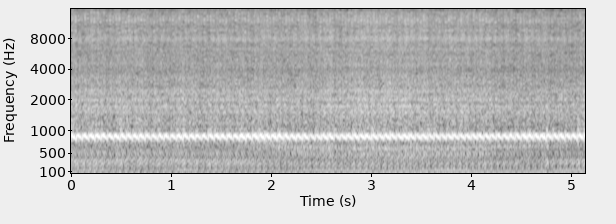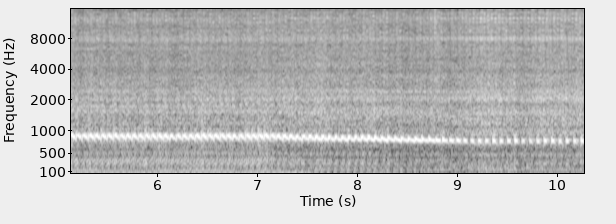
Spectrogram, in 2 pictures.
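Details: Small single-cylinder engine converted to propane/natural gas, new NGK spark plug, zero-pressure regulator, loaded by grid-tie inverter, cold start: even, steady running under load, tone easing slightly near end; later ran poorly once hot.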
